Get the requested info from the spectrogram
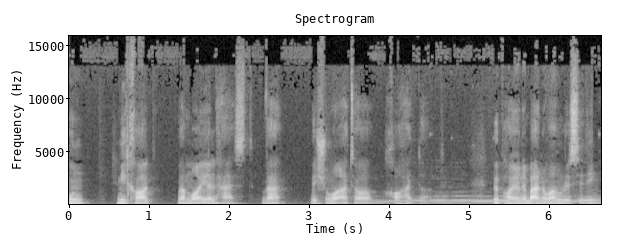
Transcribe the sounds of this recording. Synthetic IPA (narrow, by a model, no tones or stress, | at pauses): uːn | miːxɒːd̪ | væmɒːjelɦæst̪væ | be̞ʃomɒːʔæt̪ʰɒːxɒːɦæd̪̚ːɒːd̪̥b̥e̞pʰɒːjɒːnebæɾnɒːmemuːnresiːd̪iːm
